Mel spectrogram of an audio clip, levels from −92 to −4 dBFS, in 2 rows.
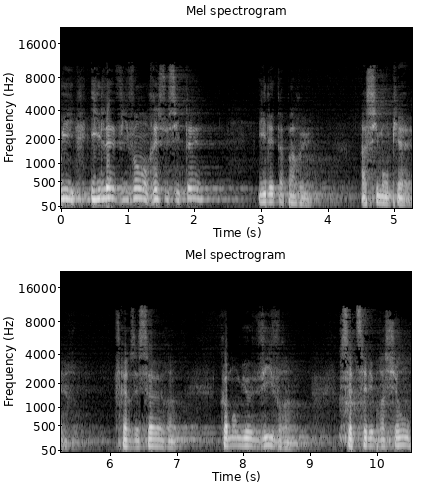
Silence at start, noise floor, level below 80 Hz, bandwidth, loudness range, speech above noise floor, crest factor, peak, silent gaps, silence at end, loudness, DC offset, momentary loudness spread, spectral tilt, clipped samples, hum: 0 s; -53 dBFS; -56 dBFS; 11.5 kHz; 4 LU; 27 dB; 18 dB; -8 dBFS; none; 0 s; -27 LUFS; under 0.1%; 18 LU; -7 dB/octave; under 0.1%; none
